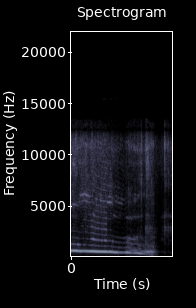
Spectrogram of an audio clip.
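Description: A woman's voice imitating a gust of wind: one long "woooo" that rises briefly, then slides slowly down in pitch and stops shortly before the end.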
